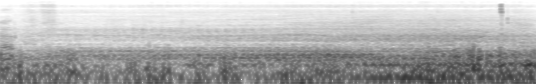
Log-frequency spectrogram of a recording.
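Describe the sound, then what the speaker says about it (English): A car passes by outdoors on a street while a Fiat is parked for an engine bay repair, a steady, loud road rumble that swells gradually across the clip. "Wait till this car goes by."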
